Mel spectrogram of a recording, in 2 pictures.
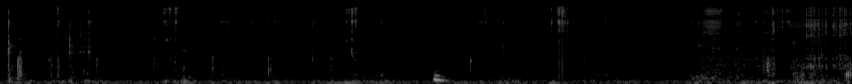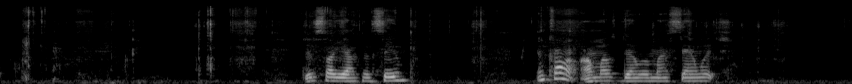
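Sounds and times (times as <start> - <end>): chewing and biting food: 0.0 - 11.6.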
